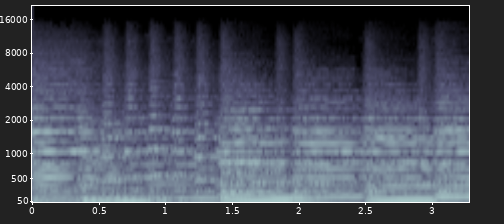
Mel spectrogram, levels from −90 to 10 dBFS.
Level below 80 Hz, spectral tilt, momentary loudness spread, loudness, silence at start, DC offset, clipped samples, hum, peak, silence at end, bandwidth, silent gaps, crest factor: -24 dBFS; -6.5 dB/octave; 5 LU; -22 LUFS; 0 s; under 0.1%; under 0.1%; none; -8 dBFS; 0 s; 11 kHz; none; 12 dB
